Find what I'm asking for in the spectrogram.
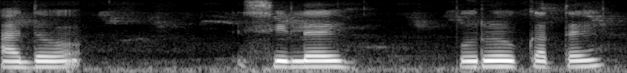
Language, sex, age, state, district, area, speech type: Santali, female, 30-45, Jharkhand, East Singhbhum, rural, spontaneous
